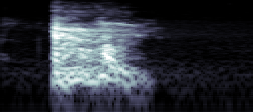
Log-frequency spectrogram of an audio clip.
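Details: One harsh, throaty cough or forceful throat clear, about half a second, from an adult politician while speaking; he is reportedly under medication and then asks for water; cough.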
